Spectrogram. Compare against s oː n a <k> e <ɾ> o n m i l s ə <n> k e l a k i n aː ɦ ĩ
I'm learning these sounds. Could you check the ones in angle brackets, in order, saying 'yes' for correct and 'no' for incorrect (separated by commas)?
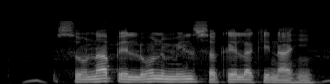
no, no, no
